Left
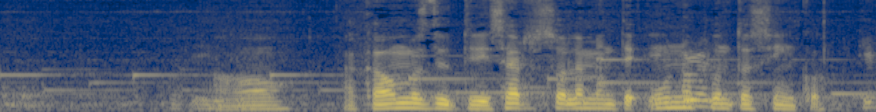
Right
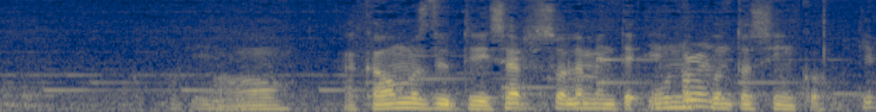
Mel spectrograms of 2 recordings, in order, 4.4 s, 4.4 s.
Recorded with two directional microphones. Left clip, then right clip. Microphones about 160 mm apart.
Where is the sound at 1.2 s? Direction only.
30° left (ahead or behind).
